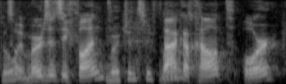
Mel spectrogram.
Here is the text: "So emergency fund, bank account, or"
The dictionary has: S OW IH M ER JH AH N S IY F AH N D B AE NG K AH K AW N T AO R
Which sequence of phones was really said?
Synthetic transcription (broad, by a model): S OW IH M ER JH AH N S IY F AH N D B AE K AH K AW N T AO R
